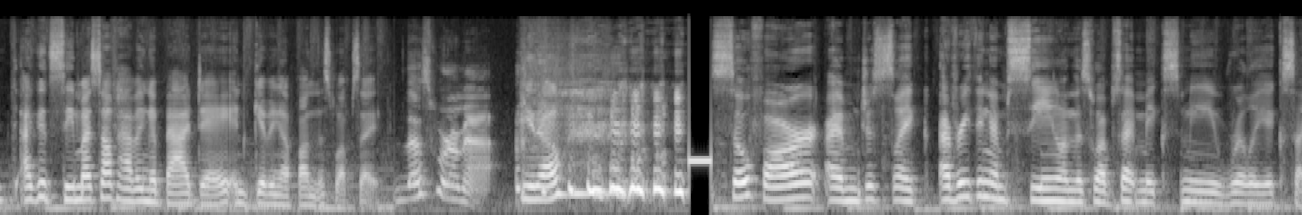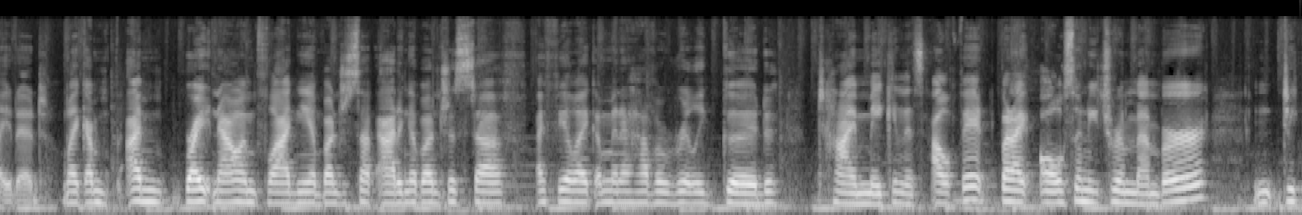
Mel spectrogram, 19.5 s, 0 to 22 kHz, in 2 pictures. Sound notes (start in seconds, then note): 3.9 both laughing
